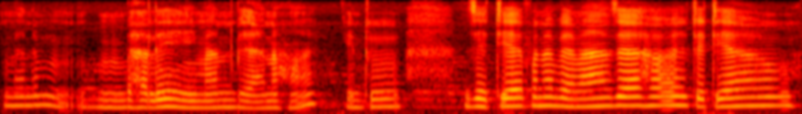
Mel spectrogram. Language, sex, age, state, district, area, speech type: Assamese, female, 45-60, Assam, Dibrugarh, rural, spontaneous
